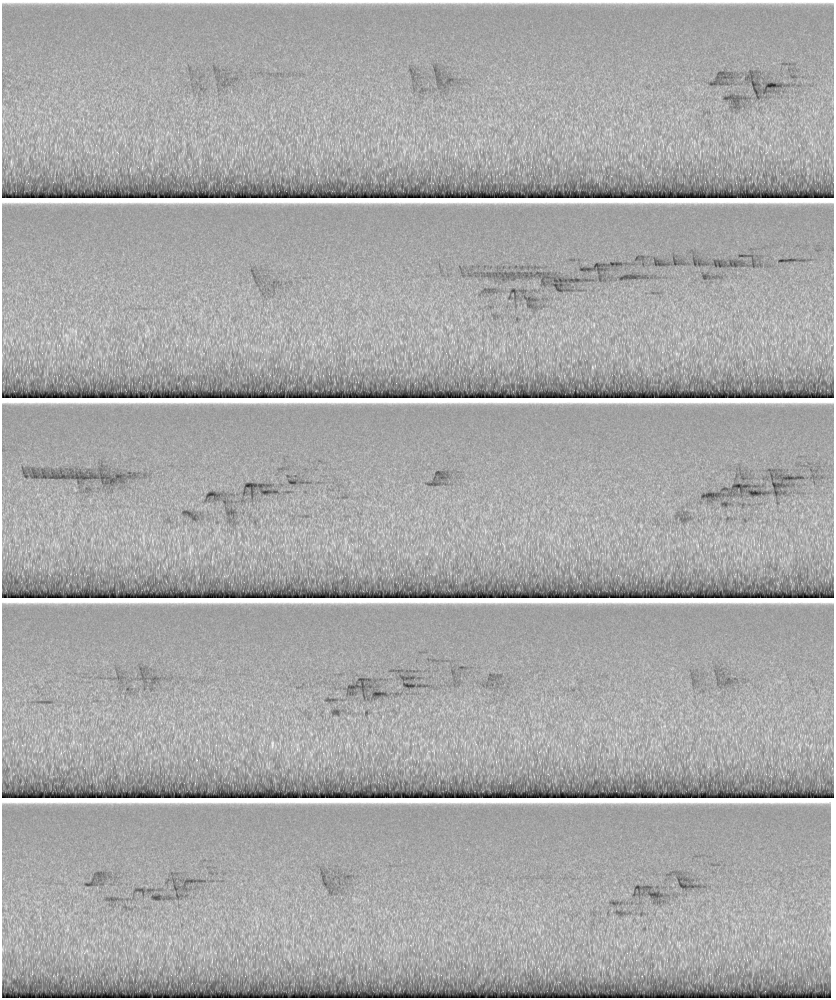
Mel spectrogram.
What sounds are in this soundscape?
Blue-headed Vireo, Swainson's Thrush, Winter Wren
